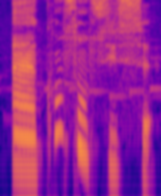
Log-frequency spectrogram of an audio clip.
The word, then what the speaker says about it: consensus: Dans des cas particuliers, nous avons le S qui se prononce à la fin, comme un fils, un sens, un cactus, un consensus.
